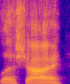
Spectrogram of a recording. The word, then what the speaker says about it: Leshy: They were saying, no, he pronounced it right in the episode. And no, he didn't. It's Leshy.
